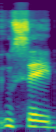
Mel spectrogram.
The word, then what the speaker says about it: Usayd: Usayd, is that a correct pronunciation? It's actually Usayd, guys.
